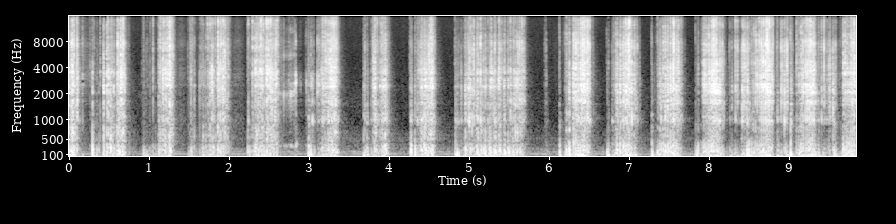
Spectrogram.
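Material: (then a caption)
Plastic. Long nails scratch in strokes across a flat, perforated plastic stencil template glued to a wooden board. The result is a run of bright, rasping scratch bursts with short gaps between them, uneven in rhythm and varying in loudness, with a faint low hum underneath.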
